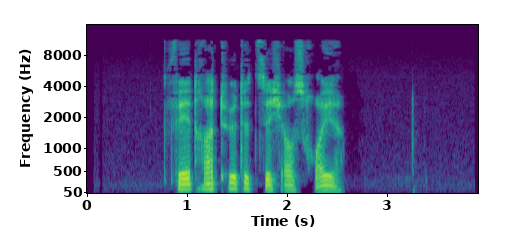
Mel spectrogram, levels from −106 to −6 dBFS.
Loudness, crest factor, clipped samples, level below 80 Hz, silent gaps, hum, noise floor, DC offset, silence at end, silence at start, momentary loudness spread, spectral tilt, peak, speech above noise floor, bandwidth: -25 LUFS; 22 dB; under 0.1%; -60 dBFS; none; none; -77 dBFS; under 0.1%; 1.35 s; 0.85 s; 5 LU; -5.5 dB/octave; -6 dBFS; 52 dB; 11.5 kHz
